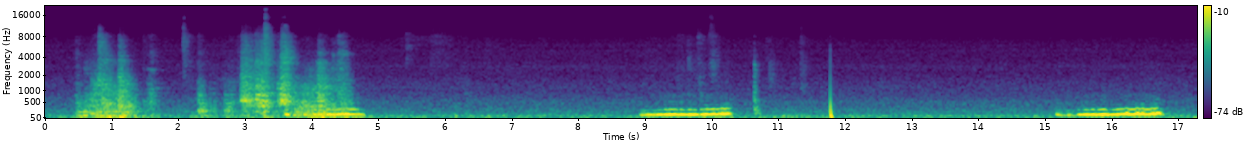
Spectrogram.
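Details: Gon-chan, a black Shiba Inu pet dog, sleeping at home on 9 May 2020, snoring in low, rasping breaths that come about every six seconds, with quiet room tone between them and a single sharp click.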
